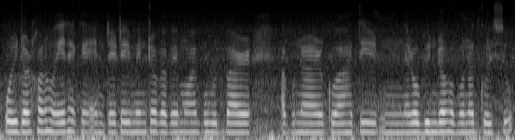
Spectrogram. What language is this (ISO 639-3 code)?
asm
